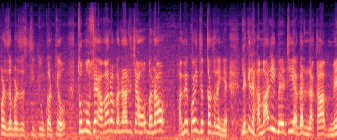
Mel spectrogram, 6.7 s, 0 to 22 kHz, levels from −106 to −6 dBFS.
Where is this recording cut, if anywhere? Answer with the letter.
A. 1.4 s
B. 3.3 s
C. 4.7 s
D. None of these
A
